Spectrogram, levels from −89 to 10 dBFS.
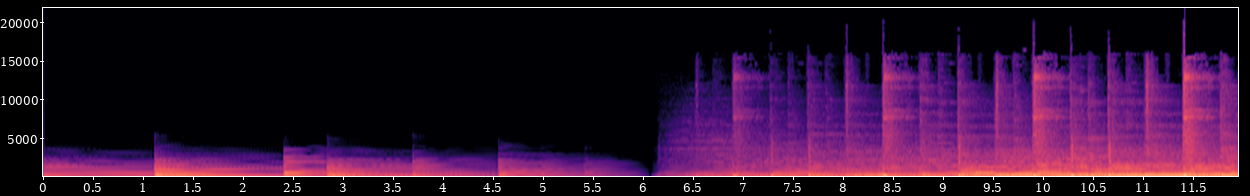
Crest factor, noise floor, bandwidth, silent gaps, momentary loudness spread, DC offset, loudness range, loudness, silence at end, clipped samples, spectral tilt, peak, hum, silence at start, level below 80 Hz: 18 dB; -53 dBFS; 16.5 kHz; none; 21 LU; under 0.1%; 19 LU; -18 LUFS; 0 s; under 0.1%; -6.5 dB/octave; 0 dBFS; none; 0 s; -26 dBFS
